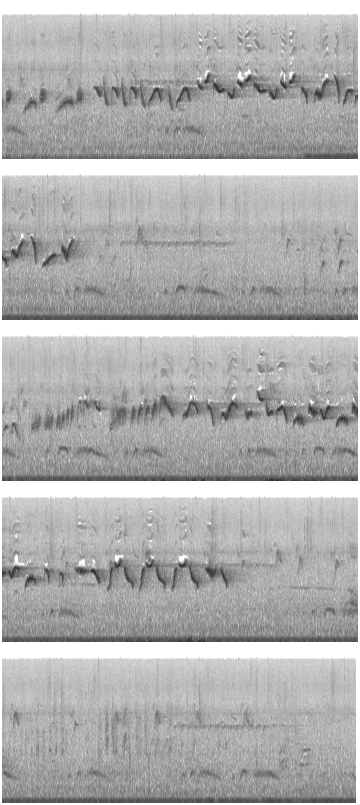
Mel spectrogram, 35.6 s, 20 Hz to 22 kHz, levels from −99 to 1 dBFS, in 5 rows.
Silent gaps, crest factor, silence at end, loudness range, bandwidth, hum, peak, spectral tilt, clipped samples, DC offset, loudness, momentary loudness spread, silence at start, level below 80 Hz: none; 18 dB; 0 s; 17 LU; 16.5 kHz; none; -8 dBFS; -1.5 dB/octave; under 0.1%; 0.6%; -23 LUFS; 19 LU; 0 s; -36 dBFS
